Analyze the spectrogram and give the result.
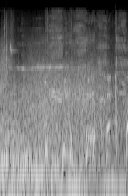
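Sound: coughing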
